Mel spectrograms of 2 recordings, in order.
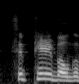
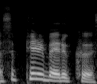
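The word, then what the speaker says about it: Spielberg: 발음 저거 맞나요? 웨스테리 히링 뭐 저저 스필버그 맞나요? 스필베르크 스피엘베르크 스피엘베르그 뭐가 맞나요?네 사실 다 맞습니다.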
